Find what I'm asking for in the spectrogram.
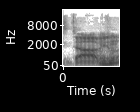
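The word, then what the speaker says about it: Dávila: Is that how you say his name? – I think so. It's got an accent on the A, so I think it's Davila.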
